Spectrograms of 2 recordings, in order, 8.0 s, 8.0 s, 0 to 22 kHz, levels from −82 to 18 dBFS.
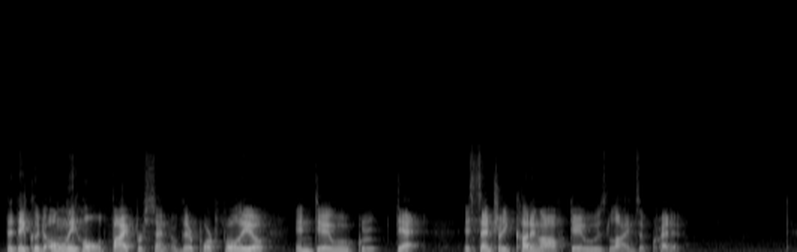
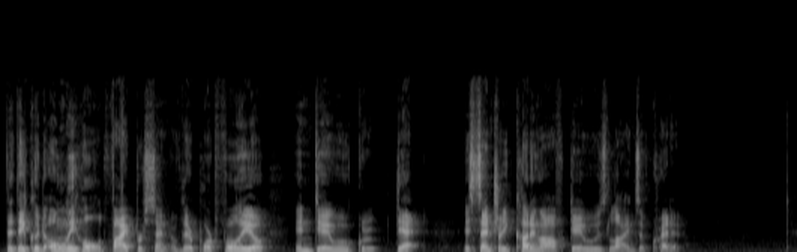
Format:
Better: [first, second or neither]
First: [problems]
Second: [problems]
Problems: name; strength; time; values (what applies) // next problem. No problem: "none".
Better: second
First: muffled; very; fading above 3 kHz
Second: none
